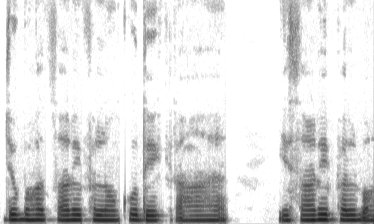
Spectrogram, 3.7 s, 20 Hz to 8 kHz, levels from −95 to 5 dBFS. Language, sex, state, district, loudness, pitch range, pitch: Hindi, female, Punjab, Fazilka, -16 LUFS, 170-185 Hz, 180 Hz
